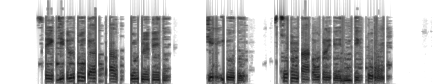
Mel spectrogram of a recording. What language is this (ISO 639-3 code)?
mdd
